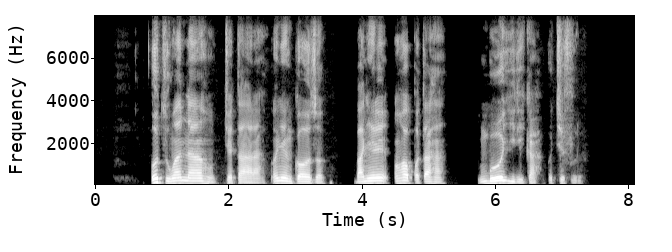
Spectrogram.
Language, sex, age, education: Igbo, male, 15-29, tertiary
